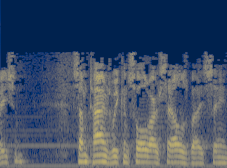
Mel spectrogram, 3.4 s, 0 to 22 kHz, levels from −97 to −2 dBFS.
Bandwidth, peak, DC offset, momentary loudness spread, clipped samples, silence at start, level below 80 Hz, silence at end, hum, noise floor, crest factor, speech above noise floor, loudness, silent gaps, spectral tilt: 6.4 kHz; -6 dBFS; under 0.1%; 21 LU; under 0.1%; 0 s; -56 dBFS; 0 s; none; -49 dBFS; 24 dB; 20 dB; -28 LUFS; none; -4.5 dB/octave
